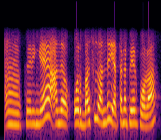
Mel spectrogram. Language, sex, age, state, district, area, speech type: Tamil, female, 60+, Tamil Nadu, Krishnagiri, rural, conversation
